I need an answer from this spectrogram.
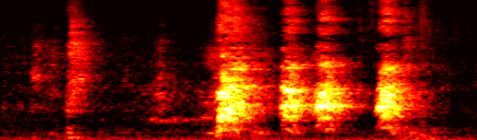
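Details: Two pet dogs, one a Corgi, wrestling in play indoors after waking: soft grumbles, then four loud, rough barks in quick succession, roughly every third of a second.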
